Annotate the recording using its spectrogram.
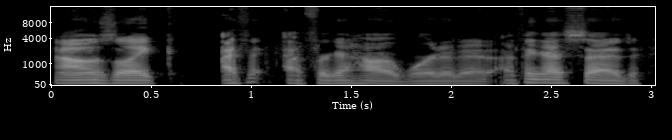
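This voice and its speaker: A young man with a very low voice talks into a dry, close streaming mic. He rambles through casual stories, laughs easily and swears freely. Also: fairly even intonation, quick pace, a bit bright, no echo. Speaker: streamer host. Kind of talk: casual chat.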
